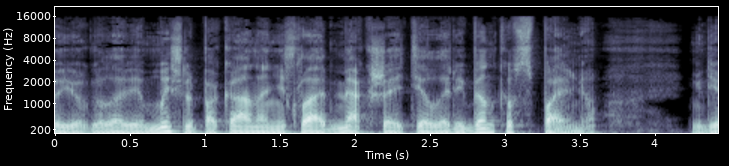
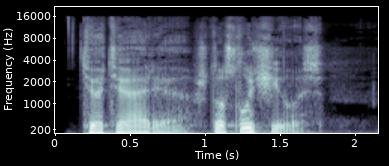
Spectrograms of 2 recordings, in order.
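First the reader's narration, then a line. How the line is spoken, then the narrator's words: Slightly frightened. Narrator (Russian): Слегка напуганным голосом спросил Крис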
